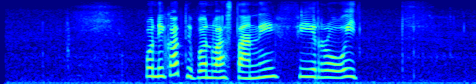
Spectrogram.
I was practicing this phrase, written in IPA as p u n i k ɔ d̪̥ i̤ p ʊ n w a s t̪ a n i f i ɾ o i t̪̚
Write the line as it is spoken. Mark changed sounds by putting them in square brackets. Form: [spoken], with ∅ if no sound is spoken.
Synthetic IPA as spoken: p u n i k ɔ d̪̥ i̤ p ʊ n w a s t̪ a n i f i ɾ o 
